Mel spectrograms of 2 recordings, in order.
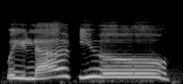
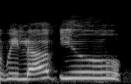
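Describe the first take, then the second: First: Sung, higher still, very slow; sung, stretch it out like a lullaby to the dog; drawn-out tender croon; doting crooning. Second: Slow sing-song love to the dog; doting pet talk. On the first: Tender words to dog repeated. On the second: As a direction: croon it to the dog. Tender words to dog. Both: Real, not acted.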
